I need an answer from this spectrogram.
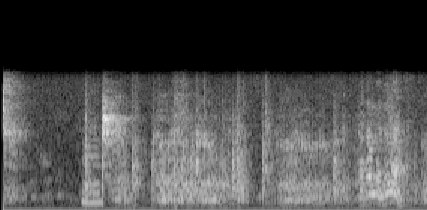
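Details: Czech Terrier named Adam z Kamenice reacting to an empty food bowl: loud, low grumbling vocal sounds with a steady low-pitched whine near the one-second mark, followed by uneven harsh bursts and rising moans.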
